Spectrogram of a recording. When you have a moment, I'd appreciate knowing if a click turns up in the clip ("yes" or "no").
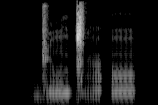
yes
